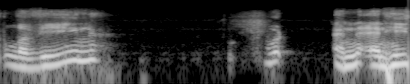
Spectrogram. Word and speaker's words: Levin: Levin is not that bad. You had the right emphasis on the right syllable.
